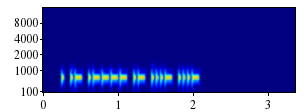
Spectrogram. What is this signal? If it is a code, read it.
Morse code, heard as a keyed tone, about 39 wpm, 700 Hz. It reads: EA1AVV
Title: DXCC-100 Call Signs - 6 Characters - Repeated 3x - 40wpm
